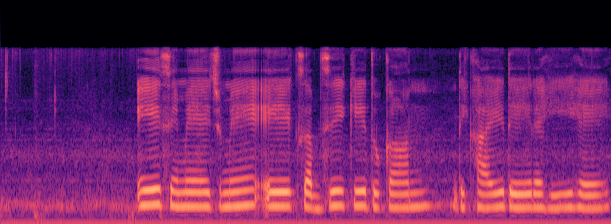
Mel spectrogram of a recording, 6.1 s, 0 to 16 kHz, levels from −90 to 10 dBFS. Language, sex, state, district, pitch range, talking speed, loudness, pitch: Hindi, female, Rajasthan, Jaipur, 190-210 Hz, 110 wpm, -14 LUFS, 200 Hz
